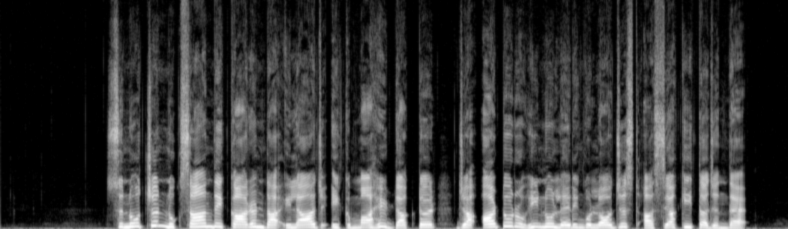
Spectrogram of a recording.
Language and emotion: Dogri, neutral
